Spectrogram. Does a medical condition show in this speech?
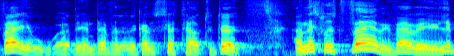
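Yes: deafness; cannot hear own voice.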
